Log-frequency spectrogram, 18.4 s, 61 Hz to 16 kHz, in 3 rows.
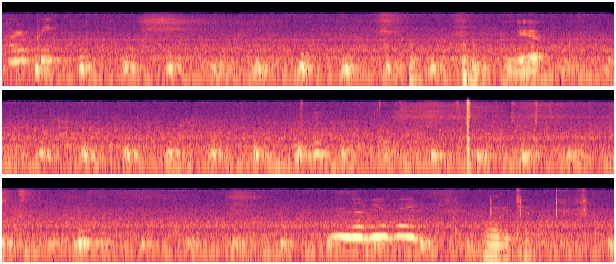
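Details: Fetal heartbeat of a baby girl on a Doppler monitor: fast, regular whooshing pulses at roughly 150 beats a minute.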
